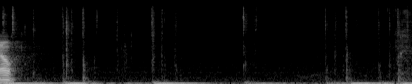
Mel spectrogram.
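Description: Typing on a computer keyboard: scattered keystrokes in short uneven runs, with gaps between them.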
